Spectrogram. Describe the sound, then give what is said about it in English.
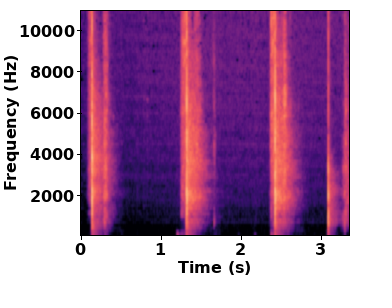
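A knife cuts peeled potatoes into quarter-inch slices across the potato. There are four sharp, distinct cuts separated by short silences, each a crisp chop followed by a brief softer contact sound. “So once all the potatoes are peeled, we're going to slice them a quarter inch thick, kind of across the potato, the way like if the potato were a small loaf of bread, you'd go from one end to the other.”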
